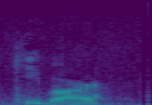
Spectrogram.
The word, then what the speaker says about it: Chebar: We know that the word there, C-H-E-B-A-R, is pronounced Kebar.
